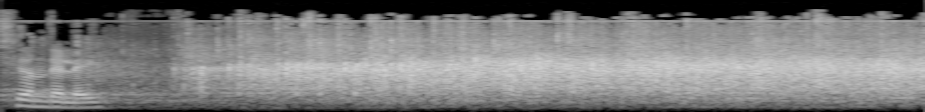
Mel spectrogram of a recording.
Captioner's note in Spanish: Aplausos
